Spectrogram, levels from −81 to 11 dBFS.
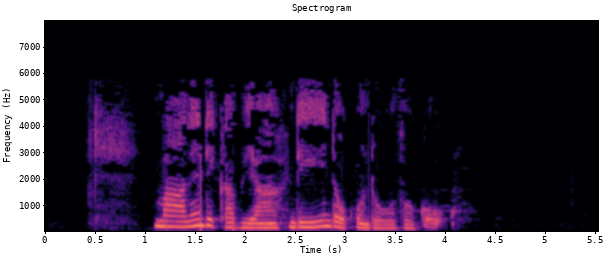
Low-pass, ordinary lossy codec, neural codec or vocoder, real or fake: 7.2 kHz; MP3, 24 kbps; none; real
